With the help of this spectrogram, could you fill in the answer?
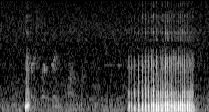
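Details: Old English Bulldog snoring while asleep: one rough, rattling snore of rapid low pulses lasting over a second, following a quiet stretch broken only by a brief click.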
